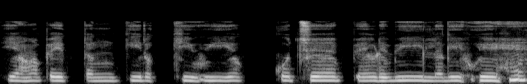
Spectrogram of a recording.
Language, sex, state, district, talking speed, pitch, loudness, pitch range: Hindi, male, Madhya Pradesh, Katni, 145 wpm, 175 Hz, -17 LUFS, 170-180 Hz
